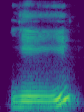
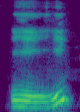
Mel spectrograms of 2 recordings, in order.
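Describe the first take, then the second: The two takes are said the same way.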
